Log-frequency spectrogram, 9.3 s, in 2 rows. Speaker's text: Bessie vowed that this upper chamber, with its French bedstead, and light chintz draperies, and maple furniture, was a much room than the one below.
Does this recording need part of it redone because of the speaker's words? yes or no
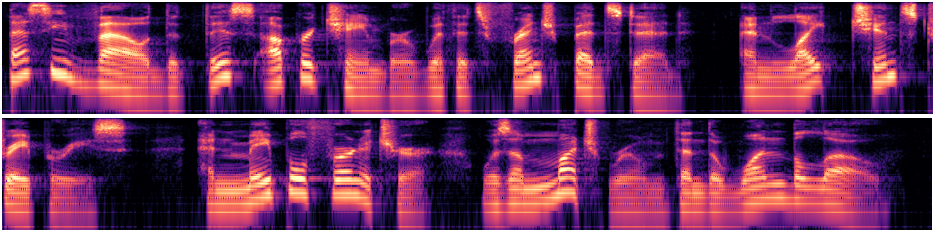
no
